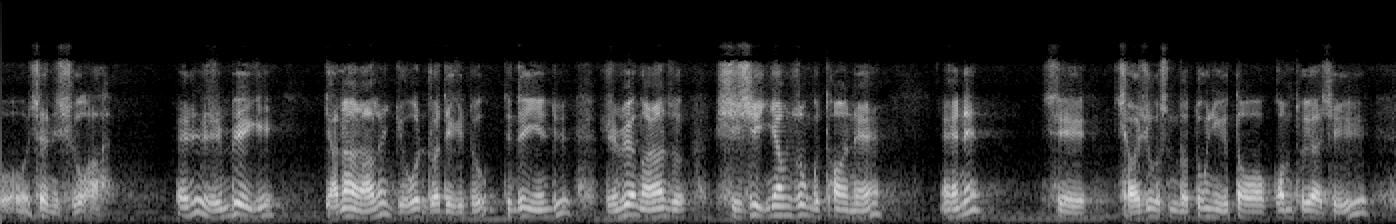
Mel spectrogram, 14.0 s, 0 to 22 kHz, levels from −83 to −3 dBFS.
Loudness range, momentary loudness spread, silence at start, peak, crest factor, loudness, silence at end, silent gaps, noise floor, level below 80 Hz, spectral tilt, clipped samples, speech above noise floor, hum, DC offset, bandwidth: 3 LU; 11 LU; 0 s; -6 dBFS; 18 dB; -23 LUFS; 0 s; none; -55 dBFS; -72 dBFS; -2.5 dB/octave; under 0.1%; 31 dB; none; under 0.1%; 10 kHz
